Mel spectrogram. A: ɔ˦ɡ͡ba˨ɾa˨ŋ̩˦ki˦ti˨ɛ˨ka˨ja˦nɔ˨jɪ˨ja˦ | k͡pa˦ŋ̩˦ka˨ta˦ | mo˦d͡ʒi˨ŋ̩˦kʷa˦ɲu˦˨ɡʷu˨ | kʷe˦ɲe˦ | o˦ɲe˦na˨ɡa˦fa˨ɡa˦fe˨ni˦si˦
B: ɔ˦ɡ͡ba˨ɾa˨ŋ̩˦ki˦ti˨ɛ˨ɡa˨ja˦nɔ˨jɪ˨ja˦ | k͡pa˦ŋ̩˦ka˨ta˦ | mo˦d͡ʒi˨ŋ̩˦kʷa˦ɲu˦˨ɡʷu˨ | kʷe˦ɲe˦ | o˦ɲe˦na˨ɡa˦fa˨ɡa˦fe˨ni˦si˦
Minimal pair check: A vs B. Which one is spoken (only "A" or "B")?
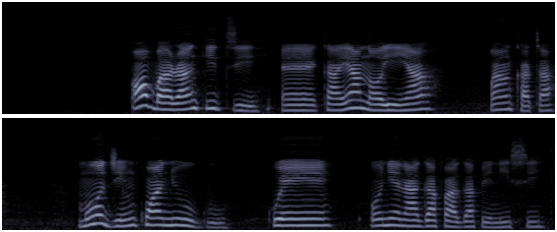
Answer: A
